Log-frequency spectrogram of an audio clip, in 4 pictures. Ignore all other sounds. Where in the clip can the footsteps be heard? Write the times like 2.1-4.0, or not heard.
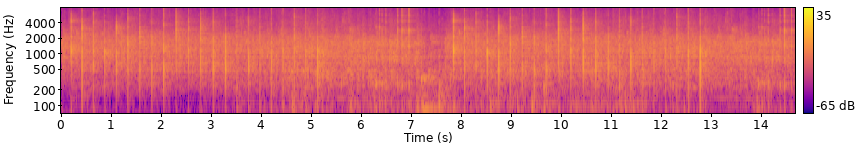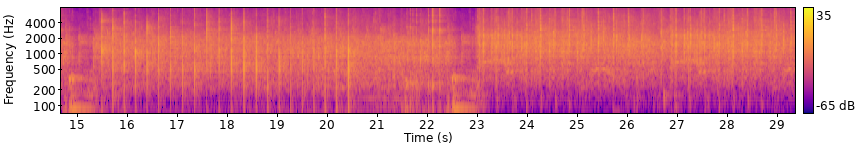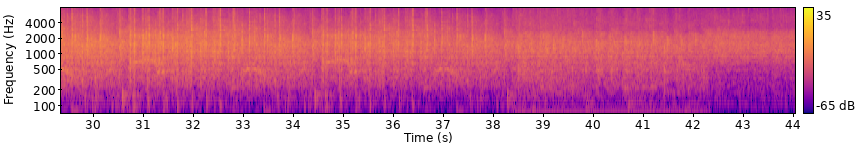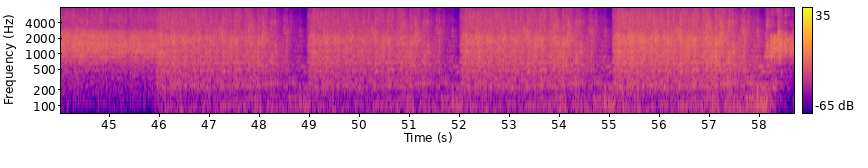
not heard.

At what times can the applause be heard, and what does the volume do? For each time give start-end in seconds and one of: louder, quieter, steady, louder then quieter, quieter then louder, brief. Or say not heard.
0.0-58.6 quieter.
